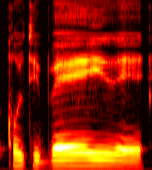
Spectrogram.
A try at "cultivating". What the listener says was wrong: You want to say cultivating. Don't forget to pronounce all of that word. So with these multisyllabic words, Jose, sometimes you don't completely pronounce all the syllables in those words.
